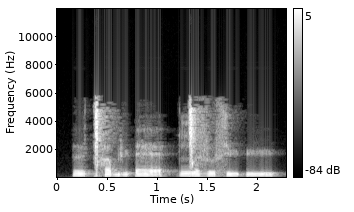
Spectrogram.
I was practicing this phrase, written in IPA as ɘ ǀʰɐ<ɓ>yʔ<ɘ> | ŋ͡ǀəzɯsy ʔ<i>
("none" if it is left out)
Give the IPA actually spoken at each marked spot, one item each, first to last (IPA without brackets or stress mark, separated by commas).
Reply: b, ɛ, y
